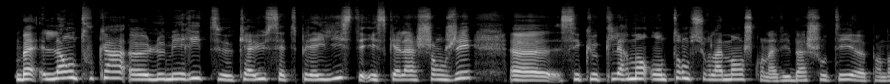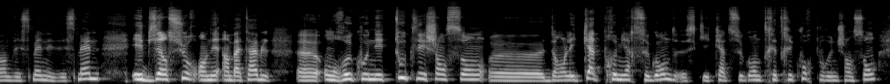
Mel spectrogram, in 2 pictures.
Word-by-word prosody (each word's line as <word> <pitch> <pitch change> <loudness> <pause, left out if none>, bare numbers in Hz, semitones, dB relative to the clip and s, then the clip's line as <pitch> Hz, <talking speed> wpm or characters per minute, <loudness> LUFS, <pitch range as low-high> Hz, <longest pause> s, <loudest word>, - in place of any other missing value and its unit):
Beh, 240 +1 +6
là, 250 +4 +4
en 305 0 +4
tout 275 0 -8
cas, 295 -1 0
heu, 230 0 +4
le 235 +2 +2
mérite 245 -3 +1
qu'a 225 -3 +1
eu 255 +3 +2
cette 235 -4 -4
playlist 240 - +1
et 370 - +1
ce 215 0 -5
qu'elle 215 -1 0
a 215 - 0
changé, 230 +6 0 0.4
heu, 195 -2 +4
c'est 230 -3 -2
que 245 - -4
clairement 250 +3 +2
on 230 0 +4
tombe 275 +4 -1
sur 245 -3 -5
la 215 0 +1
manche 230 +1 -1
qu'on 195 -4 -8
avait 165 +3 -2
bachoté, 200 +3 -3
heu, 175 - -2
pendant 180 +1 -7
des 175 -1 -6
semaines 210 +3 -4
et 180 - -4
des 165 0 -9
semaines 255 +9 0 0.3
et 235 -1 +8
bien 230 +5 +6
sûr, 235 +2 0
on 205 0 +2
est 210 0 +1
imbattables, 200 +1 +1 0.3
heu, 180 -1 +1
on 210 -2 +4
reconnaît 230 +1 +3
toutes 305 -2 +4
les 260 -2 0
chansons, 230 -2 -1
heu, 170 -2 0
dans 190 +2 -4
les 195 -1 -2
4 - - +1
1res 220 -2 0
secondes, 215 -2 -2
ce 160 -1 -9
qui 180 - -7
est, - - -8
4 185 0 -7
secondes 205 0 -5
très, 215 - -4
très 220 0 -7
court 260 +5 -9
pour 195 -3 -7
une 185 - -6
chanson, 195 +6 -5
225 Hz, 220 wpm, -19 LUFS, 195-245 Hz, 0.4 s, et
